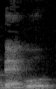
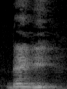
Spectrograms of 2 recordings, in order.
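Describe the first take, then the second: First: 'dengue' with a wrong 'oo' ending; mispronunciation. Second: 'dengue' with an 'ee' ending; correct pronunciation. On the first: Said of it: "It is not". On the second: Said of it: "It is actually". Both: Shown as a demonstration.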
